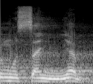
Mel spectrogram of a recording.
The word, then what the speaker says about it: Musayyab: Sami'tul Musayyab. Nah, ini bacanya Musayyab. Kalau Abu Sa'id itu Musayyib. Itu ada Musayyib, Musayyab. Dua pendapat kalau ya Abu Sa'id Musayyib ya, Al-Musayyib. Kalau ini ya Musayyab.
